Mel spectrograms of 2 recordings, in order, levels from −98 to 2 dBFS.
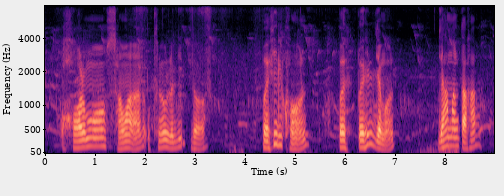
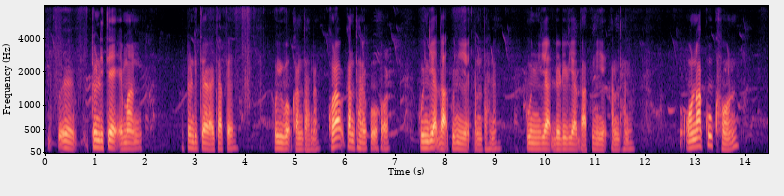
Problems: none marked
